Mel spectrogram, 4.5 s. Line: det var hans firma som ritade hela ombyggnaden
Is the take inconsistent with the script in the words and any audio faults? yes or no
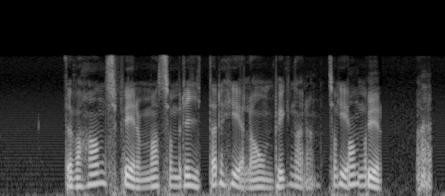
yes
